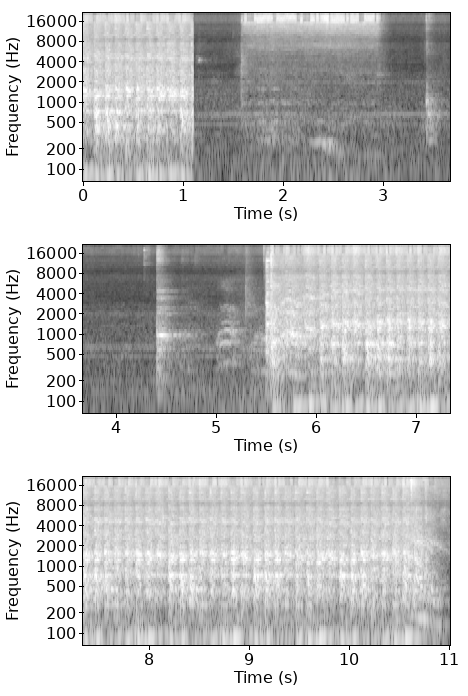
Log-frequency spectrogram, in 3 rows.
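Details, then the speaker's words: LS-swapped Datsun 620 after starter removal: steady fast cranking about three beats a second without catching; crank position sensor was left unplugged when the starter was pulled, fuel pump relay also suspect. "When we pulled the starter out, we unplugged the crank position sensor, and it never went back in."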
